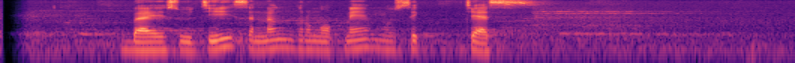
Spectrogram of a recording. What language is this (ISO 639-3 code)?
jav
